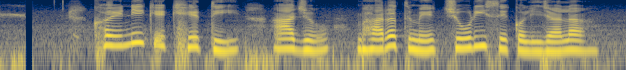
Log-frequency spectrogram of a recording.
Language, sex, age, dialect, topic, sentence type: Bhojpuri, female, 25-30, Southern / Standard, agriculture, statement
